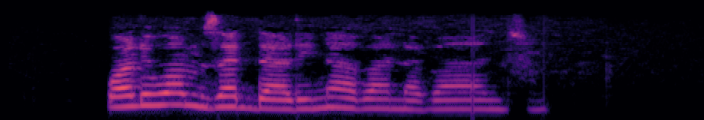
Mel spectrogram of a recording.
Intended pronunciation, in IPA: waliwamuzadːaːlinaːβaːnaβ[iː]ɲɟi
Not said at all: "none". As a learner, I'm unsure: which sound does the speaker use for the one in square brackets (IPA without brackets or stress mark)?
aː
